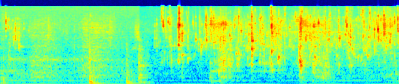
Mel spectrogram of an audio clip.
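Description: Tap water runs and splashes while salted cucumbers are rinsed for quick pickles, an uneven close patter of drips and streams with no talking.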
